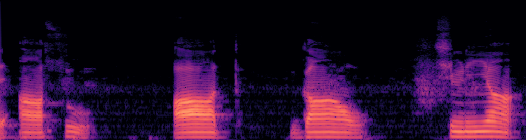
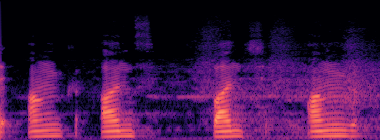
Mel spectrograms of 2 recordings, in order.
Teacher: अनुनासिक के उच्चारण में नाक से बहुत कम सांस निकलती है और मुंह से अधिक, जैसे आंसू, आत, गांव, चिड़िया इत्यादि। पर अनुस्वर के उच्चारण में नाक से अधिक सांस निकलती है और मुंह से कम, जैसे अंक, अंश, पंच, अंग इत्यादि।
